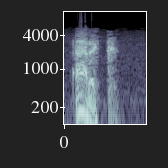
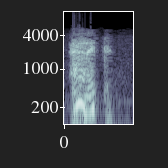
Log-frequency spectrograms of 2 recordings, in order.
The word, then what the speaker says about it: attic: But attic has the first syllable stressed, and we use the D substitution, attic.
